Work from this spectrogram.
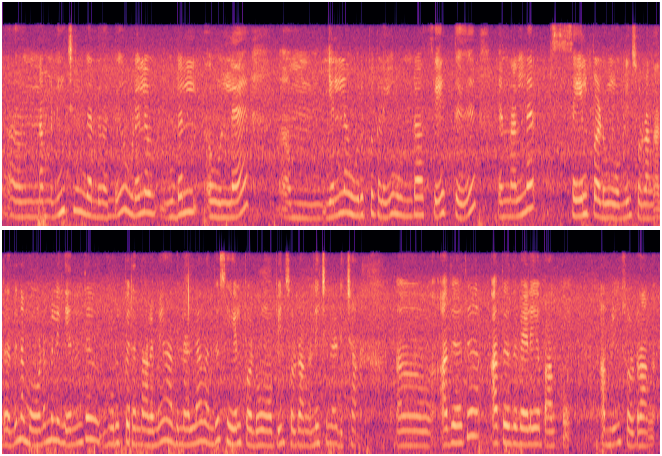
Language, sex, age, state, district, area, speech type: Tamil, female, 18-30, Tamil Nadu, Nagapattinam, rural, spontaneous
